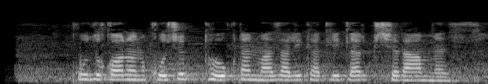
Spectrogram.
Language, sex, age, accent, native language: Uzbek, female, 25-34, Qashqadaryo, Uzbek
